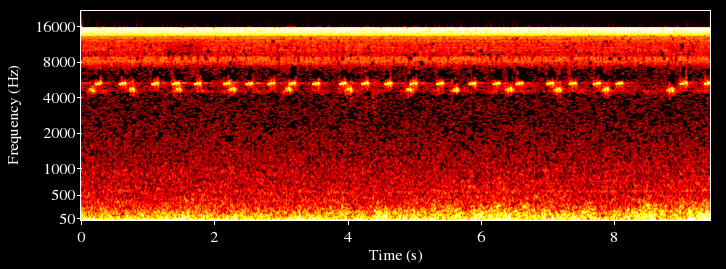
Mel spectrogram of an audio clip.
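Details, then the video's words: Natural cricket sounds from a golden wheat field in summer countryside with a light breeze: quick high chirps in irregular clusters, constant insect hiss above, gentle low wind noise beneath. "Countryside/cricket sounds"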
